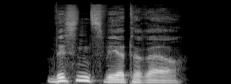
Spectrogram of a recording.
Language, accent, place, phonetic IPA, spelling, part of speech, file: German, Germany, Berlin, [ˈvɪsn̩sˌveːɐ̯təʁɐ], wissenswerterer, adjective, De-wissenswerterer.ogg
- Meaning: inflection of wissenswert: 1. strong/mixed nominative masculine singular comparative degree 2. strong genitive/dative feminine singular comparative degree 3. strong genitive plural comparative degree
